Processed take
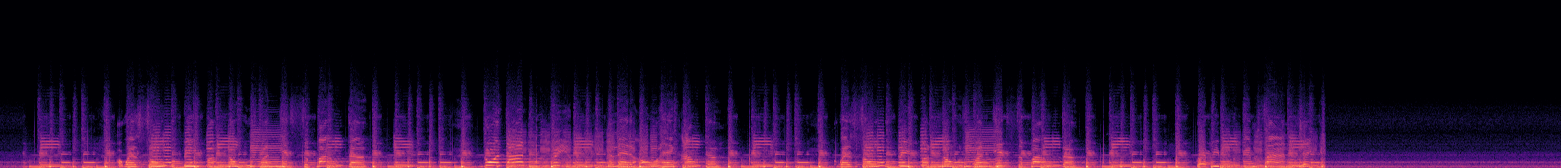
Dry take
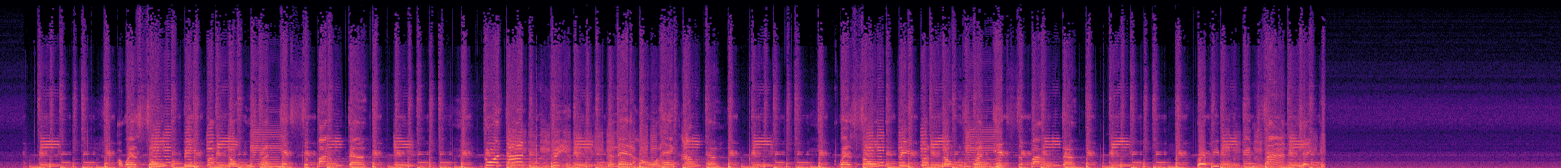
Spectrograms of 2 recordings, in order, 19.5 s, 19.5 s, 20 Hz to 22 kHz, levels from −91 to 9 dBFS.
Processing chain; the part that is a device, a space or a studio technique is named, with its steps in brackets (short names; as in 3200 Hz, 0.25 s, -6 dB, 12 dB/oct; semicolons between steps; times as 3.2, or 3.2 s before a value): inside a cardboard box (LPF 4600 Hz 12 dB/oct; small resonant body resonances 270/820 Hz, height 16 dB, ringing for 20 ms); gain -11.5 dB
